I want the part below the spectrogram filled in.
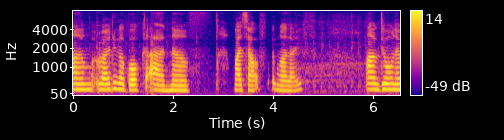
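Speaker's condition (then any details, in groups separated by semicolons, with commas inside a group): Cerebral palsy; mild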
